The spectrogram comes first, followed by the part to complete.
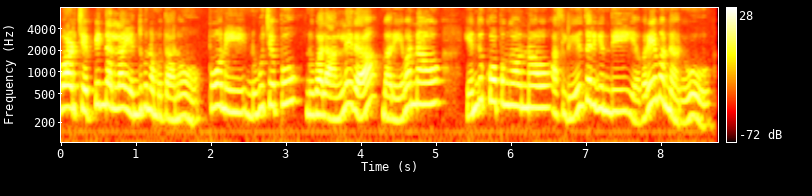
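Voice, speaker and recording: A man's voice: extremely high pitch, lively intonation, normal speed, a little mellow, pitched above the performer's own voice. A woman storyteller voicing a bewildered young man who asks one confused question after another, in a dull lo-fi recording. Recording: dull lo-fi audio.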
